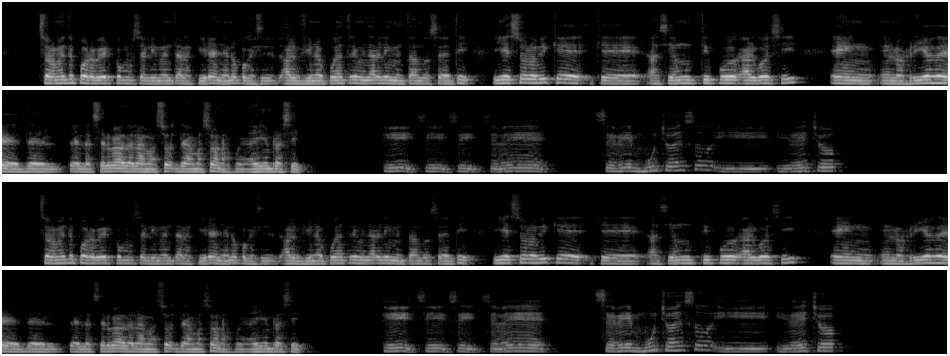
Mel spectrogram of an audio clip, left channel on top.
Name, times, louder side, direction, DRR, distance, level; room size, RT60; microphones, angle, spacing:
voice 1, 0.4-8.0 8.3-12.5, left 3 dB, 25° left, 0.4 m, -26 dB
voice 2, 13.3-15.0 15.4-17.8, right 2 dB, 25° right, 0.8 m, -38 dB
7.0 x 4.1 x 4.5 m
head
